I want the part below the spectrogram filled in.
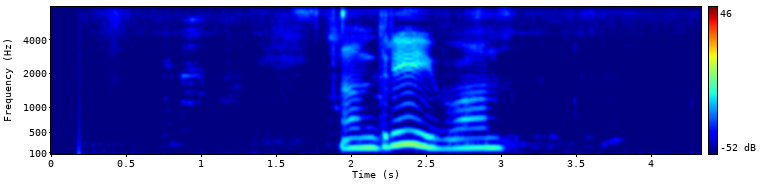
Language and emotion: Russian, sad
